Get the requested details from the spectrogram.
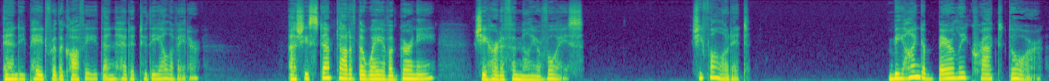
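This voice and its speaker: A woman reads a novel aloud in a steady, unhurried voice, pitched on the low side. The sound is close and dry with no room around it. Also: breathy edge, no echo. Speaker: narrator. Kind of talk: audiobook narration.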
